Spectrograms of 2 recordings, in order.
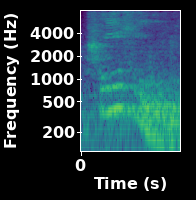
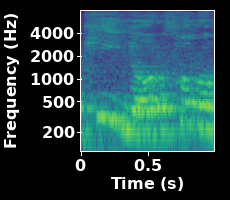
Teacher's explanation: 어를 반모음 이 플러스 어로 발음했으니까 반모음 이가 첨가됐단 말이야. 자, 그래서 피어서를 피여로 서로 발음하면 얘는 반모음 이가 첨가된 겁니다.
